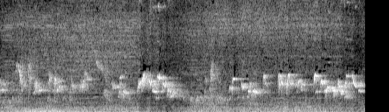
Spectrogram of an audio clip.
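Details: Competing red-whiskered bulbul, a wild-caught bird puffed and flared during a fighting bout, delivers short bursts of clear, bubbly whistled phrases, a brief pause midway, then rapid repeated chirpy phrases before an abrupt end.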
